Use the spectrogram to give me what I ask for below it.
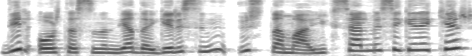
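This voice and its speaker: A woman projects a raised voice, high-pitched and bright with a sharp tone and very wide pitch swings. The sound is dry and close with no echo, on a very clean recording with a silent background. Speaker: Quran reading teacher. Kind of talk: tutorial. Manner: slow, repeating letter sounds for learners.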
